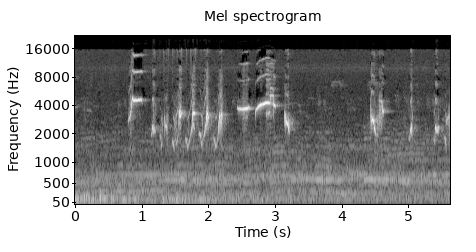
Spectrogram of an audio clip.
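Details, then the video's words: Oriental magpie-robin (kacer) song played as a lure to stir another kacer into persistent singing and tail-opening: bursts of sharp whistled, slurred notes, some rising and falling, in quick runs with short gaps, over a steady low hum. "Pancingan Kacer Agar Cepat Gacor Ngotot Buka Ekor"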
